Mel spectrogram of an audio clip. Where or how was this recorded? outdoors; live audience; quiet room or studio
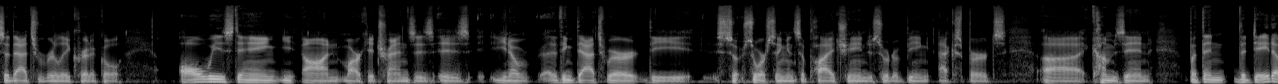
quiet room or studio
